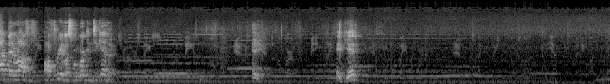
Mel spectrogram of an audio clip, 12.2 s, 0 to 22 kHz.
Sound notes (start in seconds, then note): 4.0 murmuring; 7.2 murmuring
